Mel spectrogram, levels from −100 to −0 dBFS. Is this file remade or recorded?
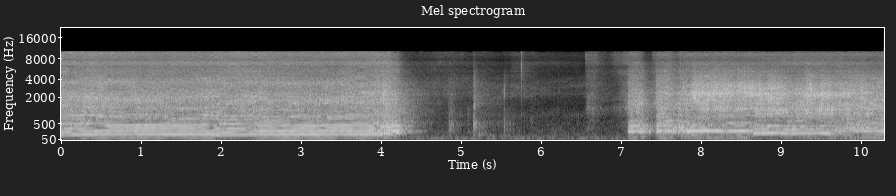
remade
